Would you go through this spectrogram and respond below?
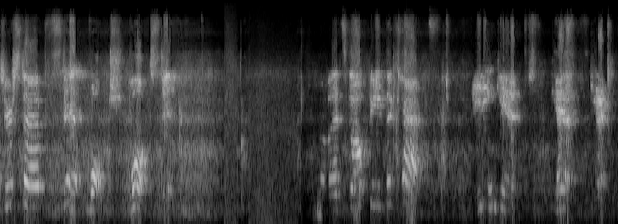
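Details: Person with transcortical sensory aphasia, unable to understand spoken language and repeating back what is said; recording may mix caregiver's and patient's voices; echolalia (transcortical sensory aphasia).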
